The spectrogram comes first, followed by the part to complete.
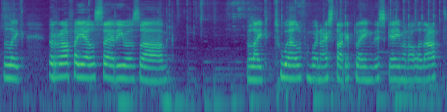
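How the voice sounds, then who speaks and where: Her fairly high voice comes out flat and slow as she chats on a live game stream, music playing behind her. She mixes casual talk with reading game dialogue aloud.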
